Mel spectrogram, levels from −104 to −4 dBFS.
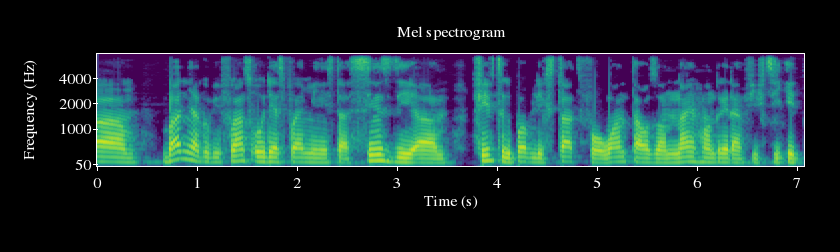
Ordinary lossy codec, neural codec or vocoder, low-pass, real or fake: none; none; 7.2 kHz; real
